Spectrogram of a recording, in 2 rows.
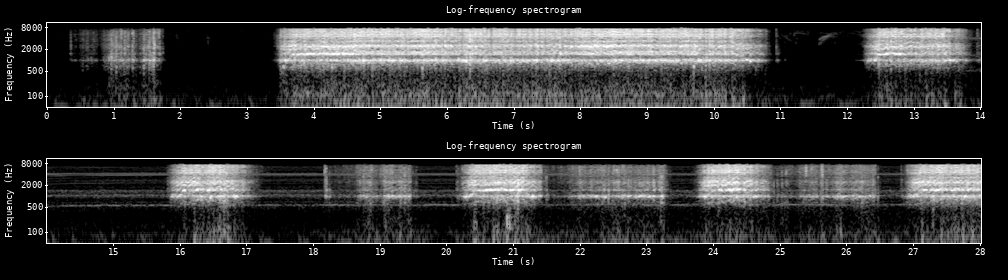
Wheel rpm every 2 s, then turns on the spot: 10, 20, 200, 230, 230, 60, 110, 10, 60, 30, 80, 40, 60, 100.
0-2 18-22 24-26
